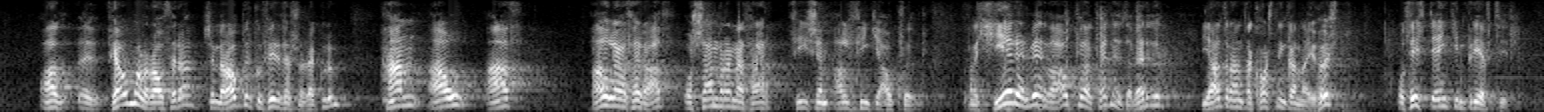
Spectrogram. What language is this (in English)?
Icelandic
